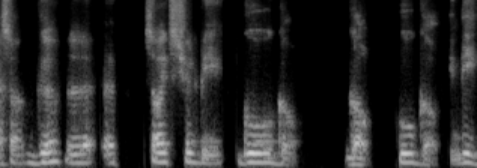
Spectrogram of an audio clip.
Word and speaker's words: Google: So, so it should be Google. Google, hindi Gel. Because if you say Gel, nilagyan mo ng extra syllable sa gitna, parang GEL, Gel, Google.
